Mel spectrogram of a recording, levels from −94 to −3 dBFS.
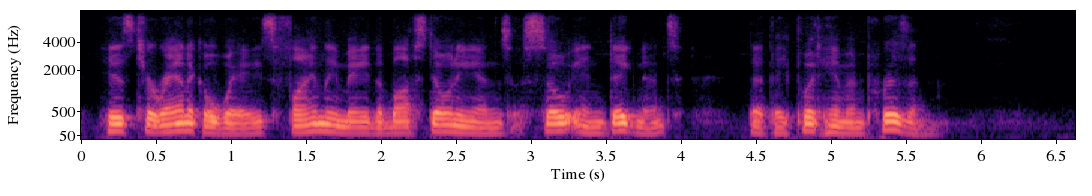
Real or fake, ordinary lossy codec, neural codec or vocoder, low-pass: real; Opus, 16 kbps; none; 7.2 kHz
